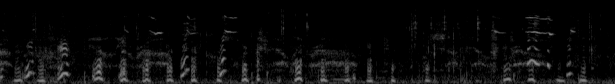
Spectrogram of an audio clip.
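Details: Young German Shepherd puppies, nearly nine weeks old, at play outdoors in Florida on 14 February 2017. Steady run of short, rough yaps and growly barks, some higher squeals mixed in, over about six seconds.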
